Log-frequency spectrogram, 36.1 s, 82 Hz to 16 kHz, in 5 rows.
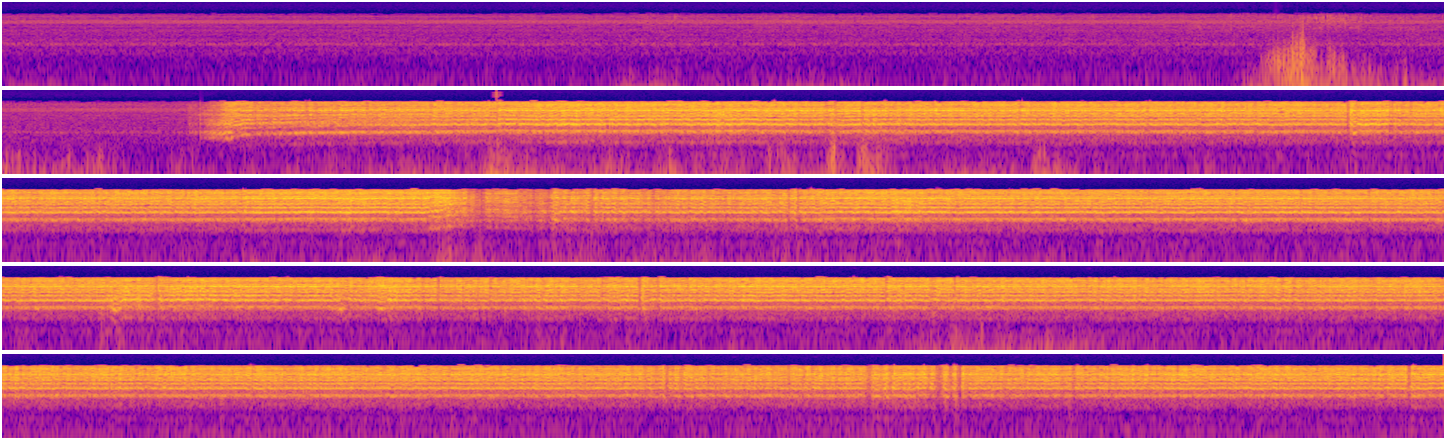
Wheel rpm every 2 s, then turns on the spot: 0, 0, 0, 0, 100, 160, 160, 160, 170, 160, 160, 160, 160, 160, 160, 160, 160, 160.
none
